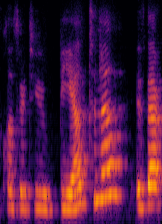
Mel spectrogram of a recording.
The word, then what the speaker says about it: Beltane: pronounce anything wrong and that tends to be the way that we say it here in the states so even though i know it's pronounced closer to biatena is that right um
